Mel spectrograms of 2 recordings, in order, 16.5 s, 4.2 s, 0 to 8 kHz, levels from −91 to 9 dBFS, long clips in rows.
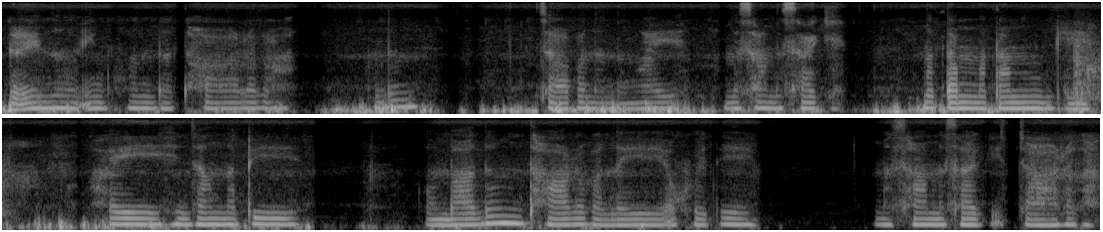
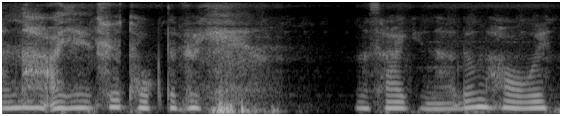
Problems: none marked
